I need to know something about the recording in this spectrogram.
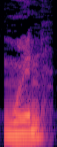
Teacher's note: It's a phoneme that the English language just doesn't have, which is a subtle NG roll with the back of the tongue.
